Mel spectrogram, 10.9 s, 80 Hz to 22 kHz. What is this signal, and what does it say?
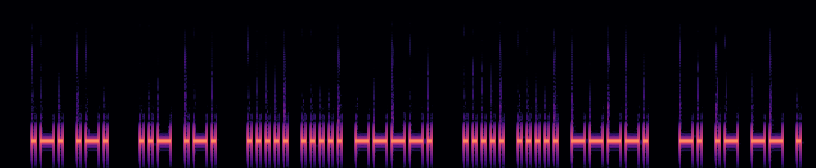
Morse code, heard as a keyed tone, about 20 wpm, 650 Hz. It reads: RR UR 559 559 NAME
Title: SOTA QSO Practice 20wpm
